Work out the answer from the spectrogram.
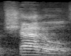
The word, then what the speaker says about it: chattel: protects Shadow slavery so chattel slavery is where Channel like rhymes with cattle it's property you're livestock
